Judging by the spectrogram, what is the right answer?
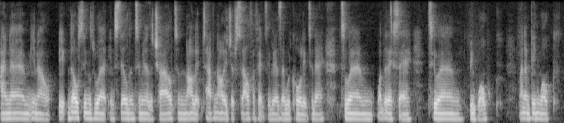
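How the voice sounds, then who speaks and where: In an English accent, a man speaks at a very deep, low pitch with monotone, flat intonation. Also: moderate pace. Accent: English accent noticed by Americans. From West Midlands, England (Wolverhampton). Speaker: DJ and music artist. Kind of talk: interview. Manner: hesitant, many fillers.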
